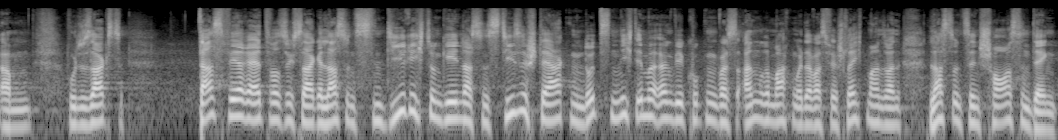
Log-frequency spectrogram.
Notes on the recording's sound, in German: Live aufgezeichnet auf der Mainstage der COPETRI CONVENTION 2023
